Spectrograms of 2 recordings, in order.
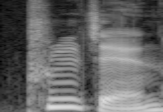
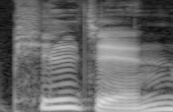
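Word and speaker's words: Plzeň: 스타일의 하나의 필스 1842년 체코의 플젠 혹은 필젠 마을에서 시작되었고 곧 전 세계의 모방품 양산했다 그죠 1842년에 체코 필젠 필젠이 두 일식 발음이에요 그서 필젠 시작됐고 뭐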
